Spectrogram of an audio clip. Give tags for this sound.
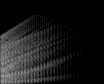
jump
Mario
arcade
rpg-game
game
spring

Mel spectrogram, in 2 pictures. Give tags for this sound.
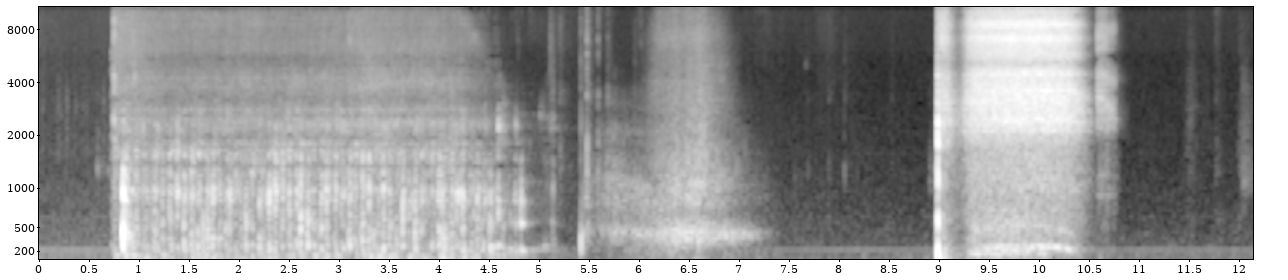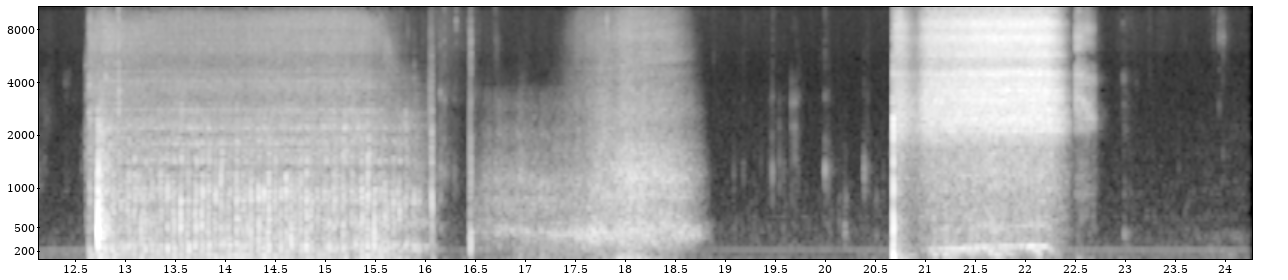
alfahookah
blow
blowing
hookah
shisha

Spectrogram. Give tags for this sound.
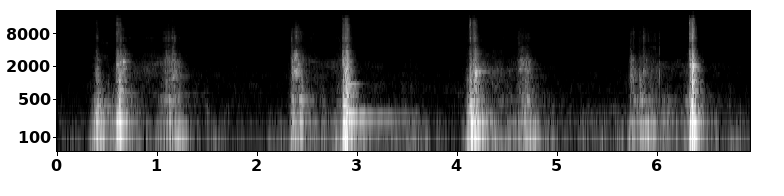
open
mailbox
metal
box
mail
close
clank

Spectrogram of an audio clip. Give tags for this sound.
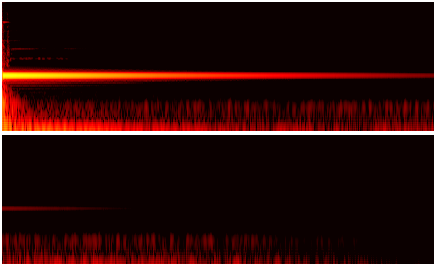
celeste
samples

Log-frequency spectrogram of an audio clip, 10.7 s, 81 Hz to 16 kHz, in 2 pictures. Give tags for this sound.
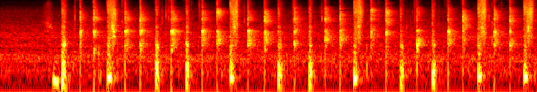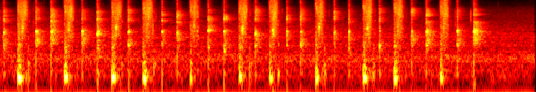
beatbox
click
dare-19
tongue

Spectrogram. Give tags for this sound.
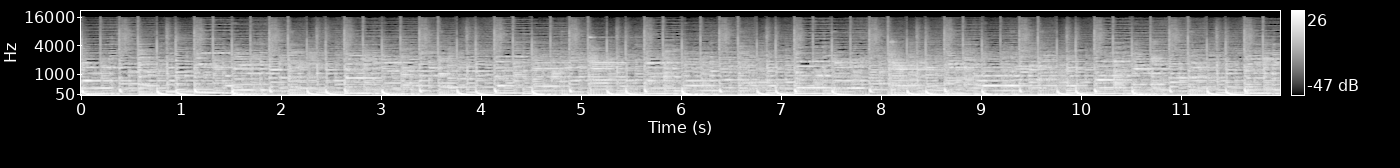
160bpm
anime
beat
drum
groove
loop

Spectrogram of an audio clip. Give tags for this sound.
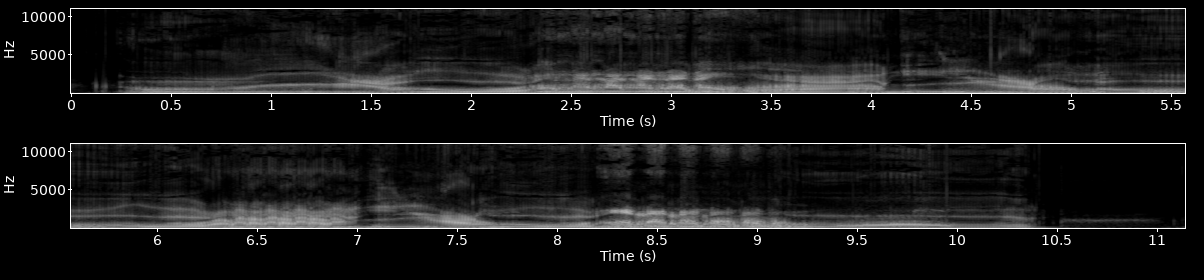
effect
sample
sound
Didgeridoo

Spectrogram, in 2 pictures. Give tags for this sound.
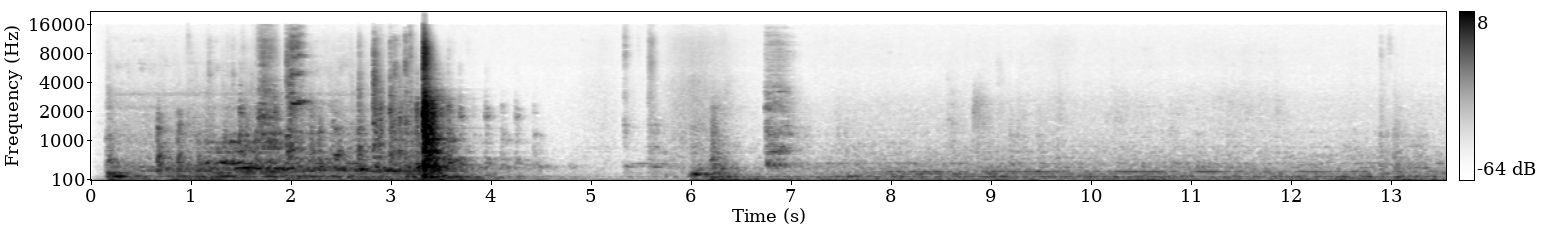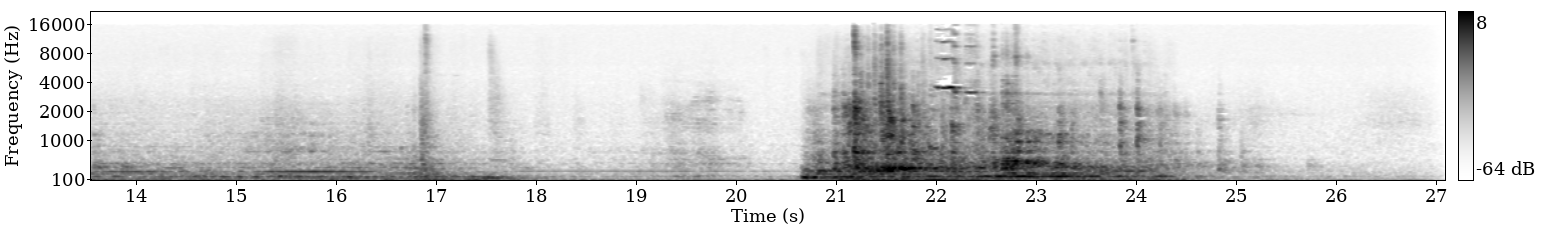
close
elevator
inside
machine
open
opening
russia

